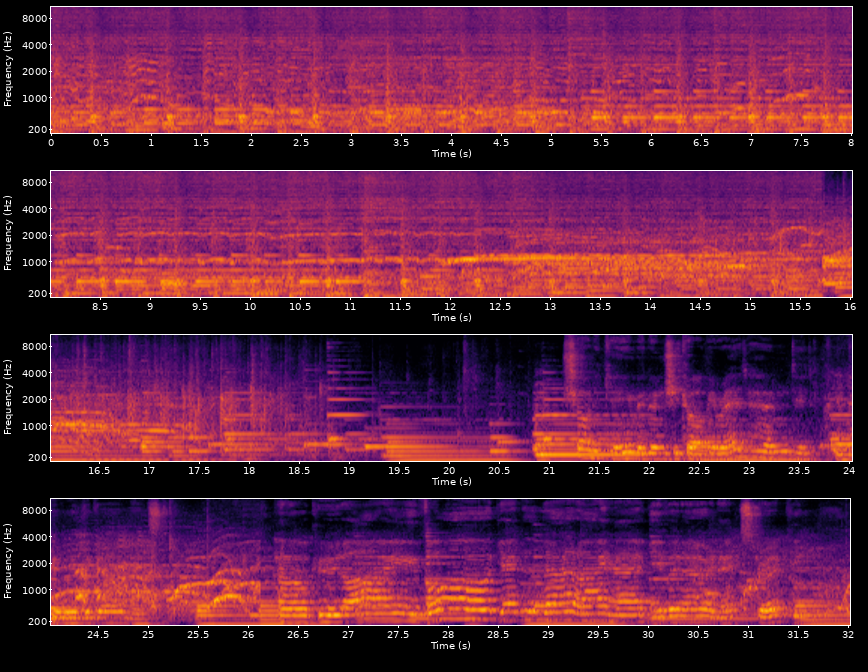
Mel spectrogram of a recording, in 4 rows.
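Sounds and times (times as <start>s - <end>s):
electric guitars: 0.0s - 20.8s
drum kit: 0.0s - 21.5s.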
